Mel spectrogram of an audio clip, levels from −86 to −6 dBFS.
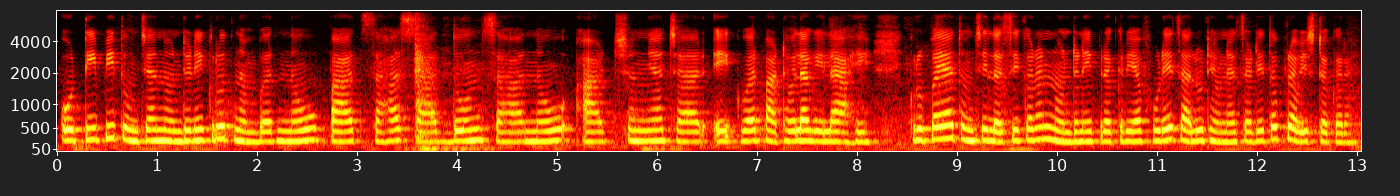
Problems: constant background noise, background conversations at intervals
